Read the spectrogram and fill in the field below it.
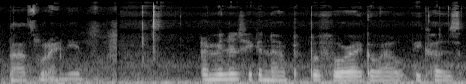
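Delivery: soft, breathless whispering to the camera; hushed whisper, as if someone nearby is asleep. Real, not acted. Whispers to camera while tired.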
